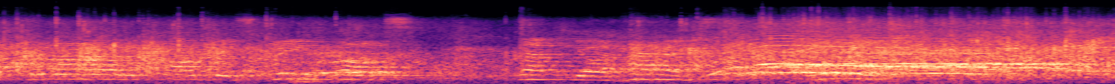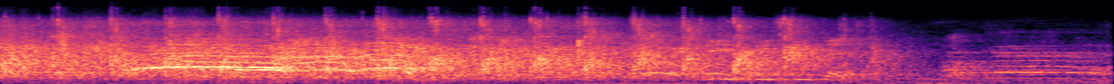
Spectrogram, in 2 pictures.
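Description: A congregation sings loudly and joyfully in an echoing hall.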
